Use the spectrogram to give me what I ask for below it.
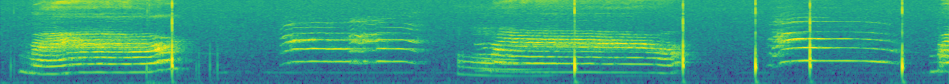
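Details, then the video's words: Fang, a house cat, meows back at people imitating him. Four drawn-out harmonic meows, the first and third long and steady, with sharp clicks and knocks in a small room. "Cat Meowing"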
